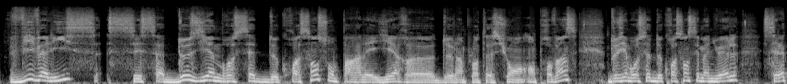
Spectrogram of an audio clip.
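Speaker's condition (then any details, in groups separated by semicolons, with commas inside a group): No condition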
